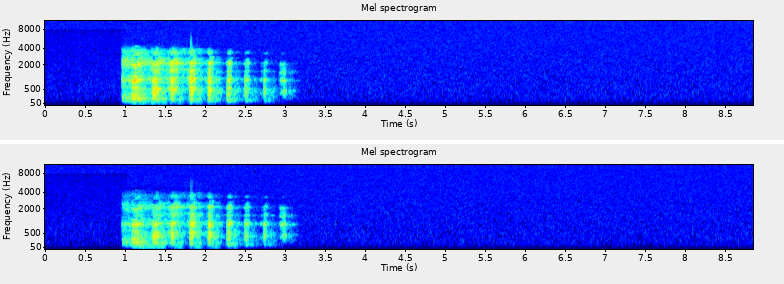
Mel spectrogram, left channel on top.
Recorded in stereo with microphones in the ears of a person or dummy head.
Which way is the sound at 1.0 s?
70° left (ahead or behind).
